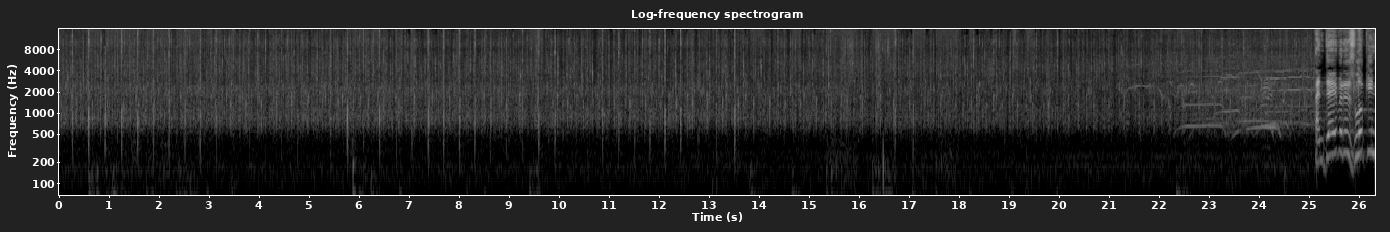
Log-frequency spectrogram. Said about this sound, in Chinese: 而 David Dorn 这个警员，他是代表了这一切的价值，请你们起立，接受鼓掌。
